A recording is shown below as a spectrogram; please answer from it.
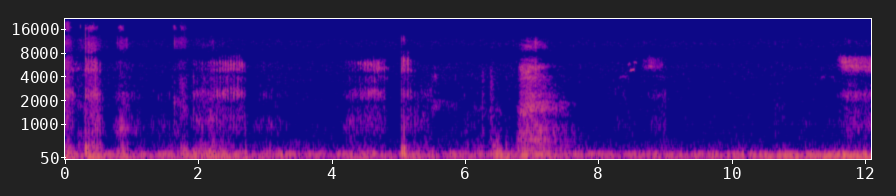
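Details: Binx, a pet cat, purring steadily with soft snore-like breaths, a low continuous rumble with a few brief louder rustles and clicks around it.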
